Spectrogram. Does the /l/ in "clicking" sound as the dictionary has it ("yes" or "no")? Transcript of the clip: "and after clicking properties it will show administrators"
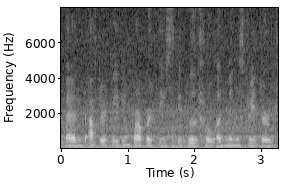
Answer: no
